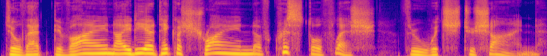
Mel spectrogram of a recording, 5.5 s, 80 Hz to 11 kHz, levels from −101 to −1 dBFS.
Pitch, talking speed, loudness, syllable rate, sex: 165 Hz, 155 wpm, -17 LUFS, 4.0 syllables/s, male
